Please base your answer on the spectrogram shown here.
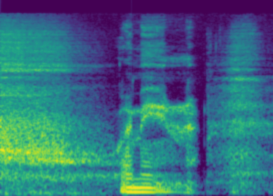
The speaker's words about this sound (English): Let's keep cool. Deep inhale through the nose. Let it out through the ham hole.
